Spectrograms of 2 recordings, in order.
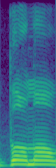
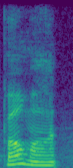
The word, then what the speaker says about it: Beaumont: to help us take these materials to the bomo workshop and deliver them to the owner there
